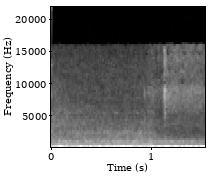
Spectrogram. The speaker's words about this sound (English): Today, a different episode because I'm recording out of the car because I'm driving to the office to work right now.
